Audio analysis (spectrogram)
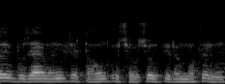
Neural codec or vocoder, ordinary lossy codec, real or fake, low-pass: none; none; real; 7.2 kHz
